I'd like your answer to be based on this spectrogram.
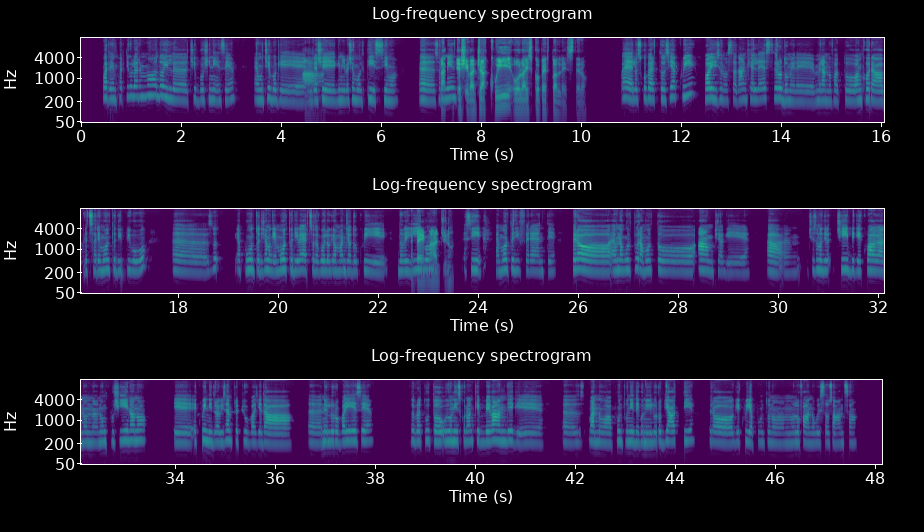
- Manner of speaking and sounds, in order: "dove" said as "dome"; laughing while speaking: "Sì"
- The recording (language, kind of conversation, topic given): Italian, podcast, Raccontami di una volta in cui il cibo ha unito persone diverse?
